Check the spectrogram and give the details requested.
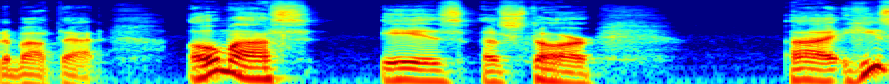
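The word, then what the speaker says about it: Omos: I noticed was Omas still don't know why his name's pronounced Omas even though it's o-m-o-s but Omas is a star I'm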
